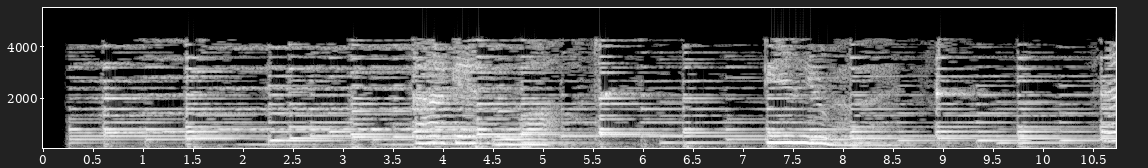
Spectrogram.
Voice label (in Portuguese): FORMATURA DA NETA, fem; Telemensagens 2017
